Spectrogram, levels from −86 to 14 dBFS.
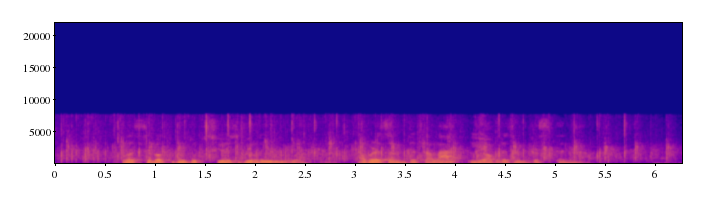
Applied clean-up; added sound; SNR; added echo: none; Applause; 9 dB; none.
